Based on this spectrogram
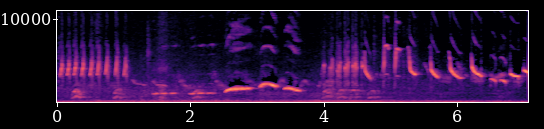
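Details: Tieu mi bird song of rapid high trills, clear rising and falling whistles, and sharp downslurred chips in lively bursts, over a faint low rumble.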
